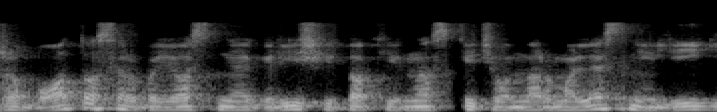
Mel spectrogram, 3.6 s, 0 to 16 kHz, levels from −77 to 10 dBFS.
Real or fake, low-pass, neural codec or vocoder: real; 7.2 kHz; none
